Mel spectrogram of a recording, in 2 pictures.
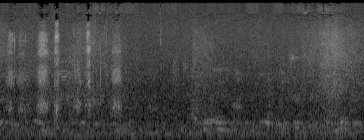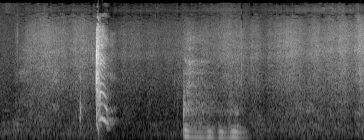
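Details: A baby girl gives one sharp, explosive sneeze, followed by a brief soft voiced whimper, with faint room noise: an ordinary infant sneeze.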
